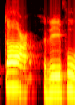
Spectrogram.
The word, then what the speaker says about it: تعریف: یشہد ترحق قاف ترحق تعریف را کے نیچے زیر آ گئی تو تعریف ریفو نہیں پڑھنا.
